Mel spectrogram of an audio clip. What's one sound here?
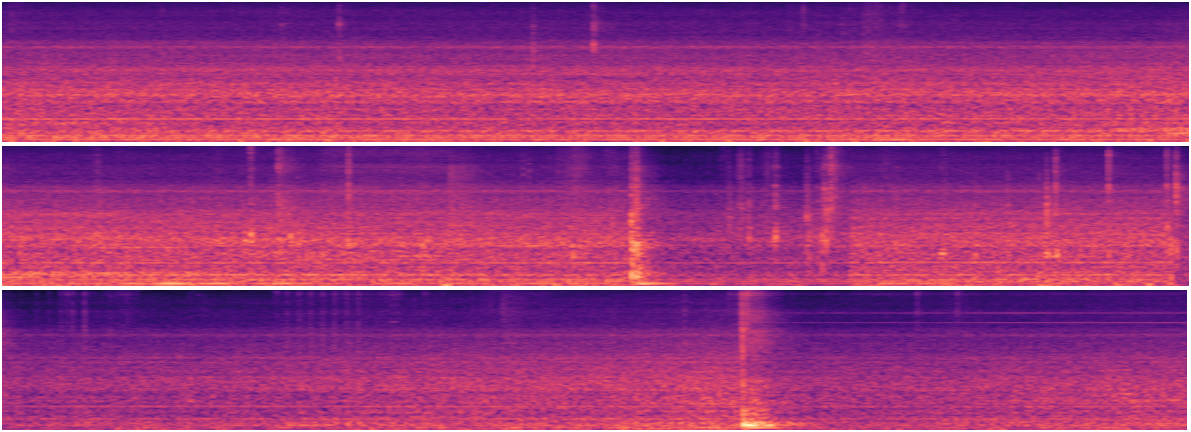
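Plastic rattles and clicks as a small box is handled.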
